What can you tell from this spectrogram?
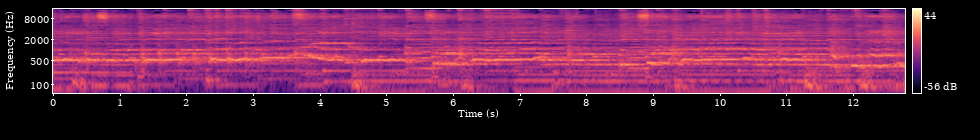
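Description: Music with singing: a melody of long held notes stepping up and down in pitch over steady accompaniment.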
